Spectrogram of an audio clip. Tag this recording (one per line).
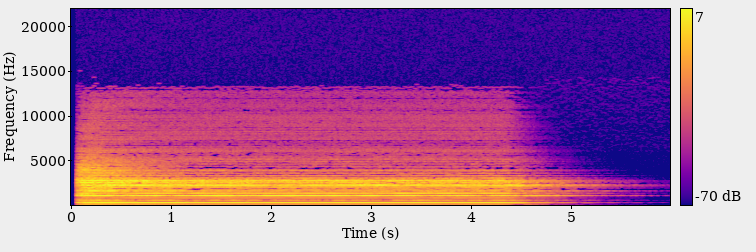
ambient
dark
distorted
piano
wave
